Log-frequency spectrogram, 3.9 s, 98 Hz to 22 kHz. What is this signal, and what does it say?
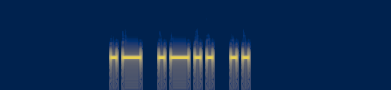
Morse code, heard as a keyed tone, about 20 wpm, 700 Hz. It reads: ALI
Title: Build A Word - 1 Letter At A Time - 5-Letter Words - 20wpm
